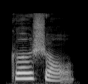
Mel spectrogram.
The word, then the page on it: 歌手: gē shǒu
